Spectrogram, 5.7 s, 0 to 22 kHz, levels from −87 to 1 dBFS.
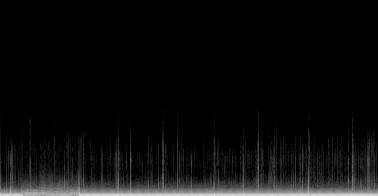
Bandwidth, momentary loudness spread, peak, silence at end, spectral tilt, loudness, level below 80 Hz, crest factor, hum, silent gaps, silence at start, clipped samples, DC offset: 2.2 kHz; 7 LU; -4 dBFS; 0 s; -12.5 dB/octave; -17 LUFS; -34 dBFS; 14 dB; 60 Hz at -25 dBFS; none; 0 s; under 0.1%; under 0.1%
